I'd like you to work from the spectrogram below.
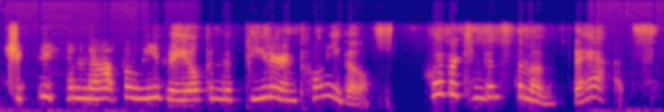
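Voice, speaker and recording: A woman's voice: very high voice, animated, fairly quick, dark tone, no room sound, dull audio. A woman voicing a proud but earnest female pony magician in a theatrical reading of fan fiction. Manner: theatrical, speaks of self in third person.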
